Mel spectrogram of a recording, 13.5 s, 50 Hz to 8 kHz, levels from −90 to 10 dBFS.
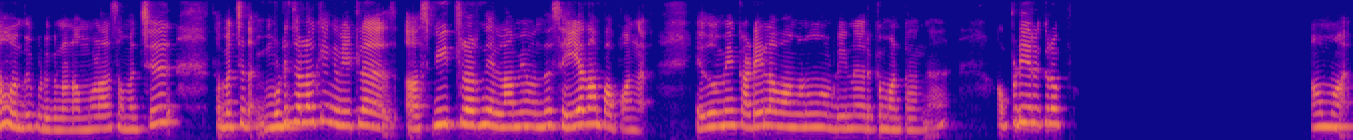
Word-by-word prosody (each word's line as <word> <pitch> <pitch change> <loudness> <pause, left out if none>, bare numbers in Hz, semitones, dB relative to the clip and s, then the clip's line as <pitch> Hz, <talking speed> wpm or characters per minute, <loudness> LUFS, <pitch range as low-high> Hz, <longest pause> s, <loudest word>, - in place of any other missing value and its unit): தான் 300 -1 +4
வந்து 240 -1 -2
குடுக்கணும். 200 -2 -4
நம்மளா 215 +2 -2
சமைச்சி 215 +6 -3 0.6
சமைச்சது-முடிஞ்ச 270 +2 +1
அளவுக்கு 325 +2 +2
எங்க 295 -2 +1
வீட்ல, 275 +1 0 0.4
அ, - - +3
ஸ்வீட்ஸ்ல 290 +2 +3
இருந்து 285 0 +3
எல்லாமே 250 +1 +2
வந்து 265 +3 0
செய்யத்தான் 290 +3 +5
பாப்பாங்க. 200 -5 -4 0.6
எதுவுமே 260 +3 +2
கடைல 260 +3 +2
வாங்கணும் 245 0 -1
அப்டின்னு 225 0 -5
இருக்க 220 0 -7
மாட்டாங்க. 205 -1 -6 0.8
அப்டி 320 +3 +1
இருக்கிறப்போ 300 -1 -2 2.5
ஆமா. 250 -2 +1
255 Hz, 110 wpm, -23 LUFS, 225-290 Hz, 2.5 s, செய்யத்தான்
